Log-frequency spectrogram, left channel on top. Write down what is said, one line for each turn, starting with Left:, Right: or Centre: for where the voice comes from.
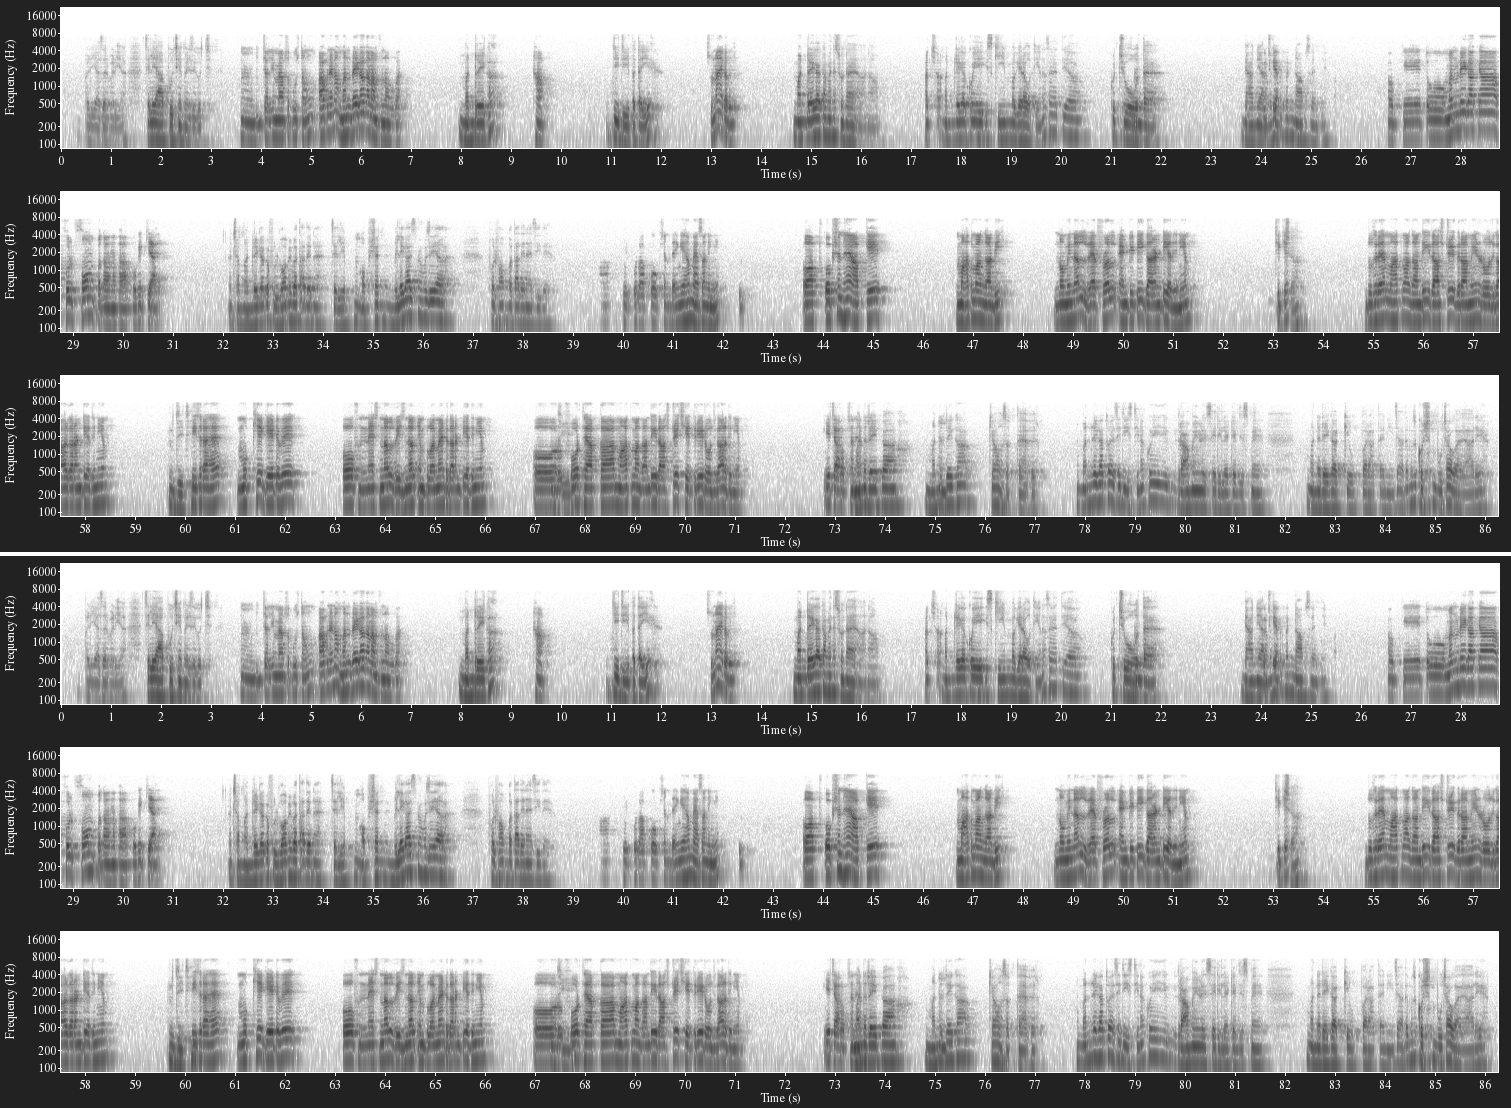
Right: बढ़िया सर बढ़िया चलिए आप पूछिए मेरे से कुछ
Centre: हम्म चलिए मैं आपसे पूछता हूँ आपने ना मनरेगा का नाम सुना होगा
Right: मनरेगा
Centre: हाँ
Right: जी जी बताइए
Centre: सुना है कभी
Right: मनरेगा का मैंने सुना है हाँ नाम
Centre: अच्छा
Right: मनरेगा कोई स्कीम वगैरह होती है ना शायद या कुछ वो
Centre: हम्म
Right: होता है ध्यान नहीं आ
Centre: कुछ
Right: रहा मुझे
Centre: क्या
Right: पर मैंने नाम सुना है जी
Centre: ओके तो मनरेगा का फुल फॉर्म बताना था आपको कि क्या है
Right: अच्छा मनरेगा का फुल फॉर्म ही बता देना है चलिए
Centre: हम्म
Right: ऑप्शन मिलेगा इसमें मुझे या फुल फॉर्म बता देना है सीधे
Centre: हाँ बिल्कुल आपको ऑप्शन देंगे हम ऐसा नहीं है और आप ऑप्शन है आपके Mahatma Gandhi nominal referral entity guarantee अधिनियम ठीक
Right: अच्छा
Centre: है दूसरा है महात्मा गांधी राष्ट्रीय ग्रामीण रोजगार गारंटी अधिनियम
Right: जी जी
Centre: तीसरा है मुख्य gateway of national regional employment guarantee अधिनियम और
Right: जी
Centre: फोर्थ है आपका महात्मा गांधी राष्ट्रीय क्षेत्रीय रोजगार अधिनियम ये चार ऑप्शन है
Right: मनरेगा
Centre: आपके
Right: मनरेगा
Centre: हम्म
Right: क्या हो सकता है फिर मनरेगा तो ऐसी चीज थी ना कोई ग्रामीण से रिलेटेड जिसमें मनरेगा के ऊपर आता है नहीं ज्यादा मुझे क्वेश्चन पूछा हुआ है यार ये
